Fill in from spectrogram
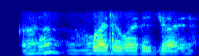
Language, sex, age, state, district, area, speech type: Kashmiri, male, 18-30, Jammu and Kashmir, Ganderbal, rural, conversation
